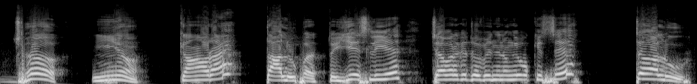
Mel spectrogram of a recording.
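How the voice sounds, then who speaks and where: A young man teaching a lesson with a north Indian Hindi accent. He asks each question, answers it himself, repeats the answer, and sounds out syllables slowly one by one. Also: high-pitched. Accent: Hindi-speaking north Indian. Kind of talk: classroom lesson with call-and-response drills.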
